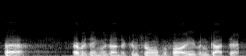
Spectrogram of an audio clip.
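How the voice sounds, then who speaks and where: An actor in an old radio serial playing a gruff, fatherly fire chief who is plain-spoken and sceptical. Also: high-pitched, fast, natural voice. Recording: tinny, noisy vintage radio recording.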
